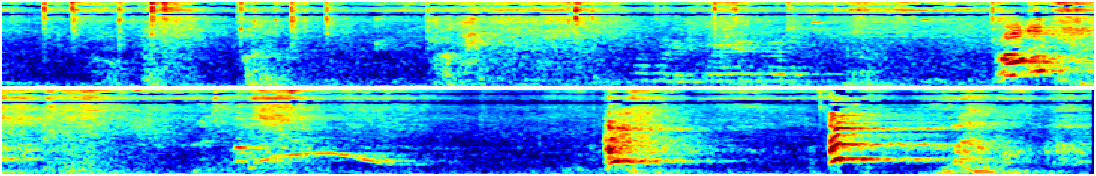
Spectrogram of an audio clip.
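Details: Female pug puppy Paapa barking from fear of a peacock feather: a few sharp, bright yaps near the end, widely spaced, mixed with a person's Tamil speech and soft indoor sounds.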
